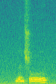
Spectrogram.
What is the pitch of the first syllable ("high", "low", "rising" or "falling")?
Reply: rising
